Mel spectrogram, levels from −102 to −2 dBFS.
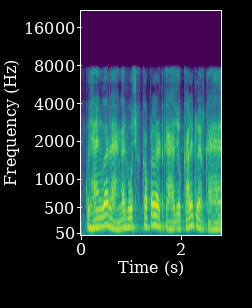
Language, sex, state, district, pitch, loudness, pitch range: Hindi, male, Jharkhand, Garhwa, 155 Hz, -14 LUFS, 130-170 Hz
